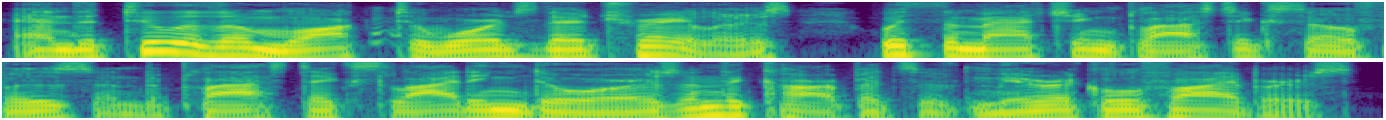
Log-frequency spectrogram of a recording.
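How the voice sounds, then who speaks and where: A man reading a children's audiobook as scripted narration, in a measured, dramatic storytelling manner. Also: on the low side, no room sound.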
